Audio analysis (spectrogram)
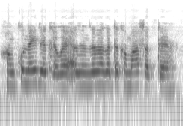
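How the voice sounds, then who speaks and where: A woman's voice: high voice, fairly even intonation, normal speed. Young Bihari woman on a muffled phone call. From Patna, Bihar, India. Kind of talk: phone conversation, casual answers.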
